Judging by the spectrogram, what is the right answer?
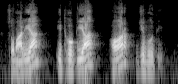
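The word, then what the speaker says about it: Djibouti: हैं आप यह देखिए जिबूती डी से लिखा जाता है DJ आईजीबीओ यूटीआई भी लेकिन साइलेंट है इसको जिबूती पड़ते हैं तो इस तरह से आप हुआ था चेंज 1 जिबूती चड्डी जो है वह साइलेंट होता है इसलिए जिबूती देश हैं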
